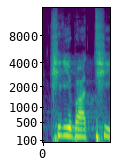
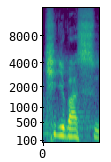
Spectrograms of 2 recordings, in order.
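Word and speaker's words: Kiribati: 영어로는 K-I-R-I-B-A-T-I 키리바티 이렇게 되는데 발음은 키리바스 이렇게 하고 마샬 아일랜드 이런 데를 저 가봤는데 마샬 아일랜드 호텔에 가면요 라이프 재킷가 있습니다.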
